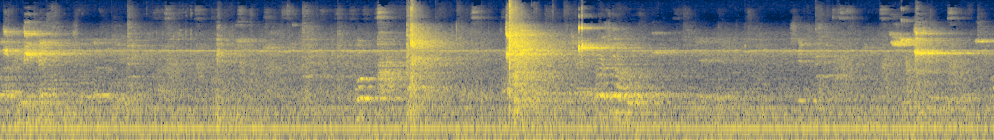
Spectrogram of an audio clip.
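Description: Badminton rackets smack shuttlecocks in quick rallies.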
